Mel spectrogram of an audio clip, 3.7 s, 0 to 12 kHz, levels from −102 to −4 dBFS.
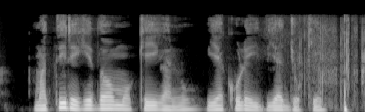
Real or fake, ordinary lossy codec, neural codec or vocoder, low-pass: real; none; none; 7.2 kHz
